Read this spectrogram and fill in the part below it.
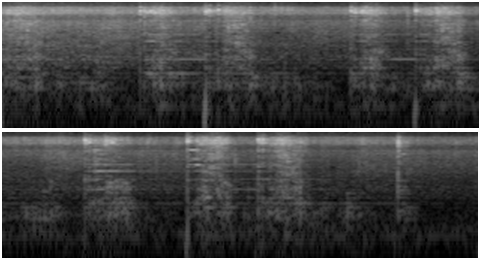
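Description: Potato curry with salt and turmeric stirred in a pan, a spoon scraping in repeated strokes over a constant close sizzle, with a few sharp clicks against the metal and no talk.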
